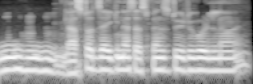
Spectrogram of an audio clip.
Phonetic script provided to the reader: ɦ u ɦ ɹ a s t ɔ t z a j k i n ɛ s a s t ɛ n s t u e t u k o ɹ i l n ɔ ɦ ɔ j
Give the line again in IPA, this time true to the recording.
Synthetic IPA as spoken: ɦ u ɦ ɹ a s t ɔ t z a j k i n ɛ s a s p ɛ n s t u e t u k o ɹ i l n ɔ ɦ ɔ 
